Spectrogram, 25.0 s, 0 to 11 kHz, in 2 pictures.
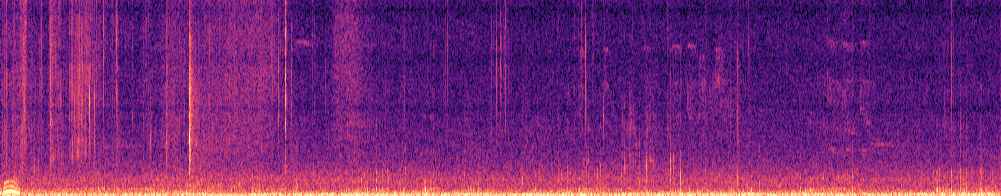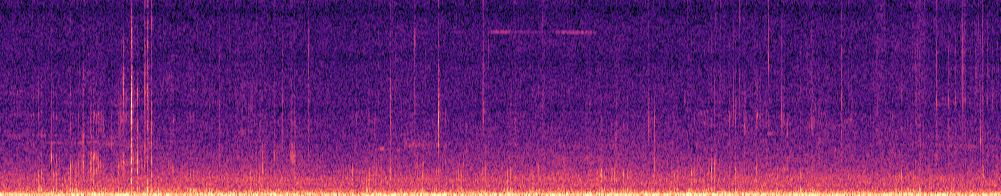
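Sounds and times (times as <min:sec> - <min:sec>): cat purring: 0:00.0 - 0:10.9.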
